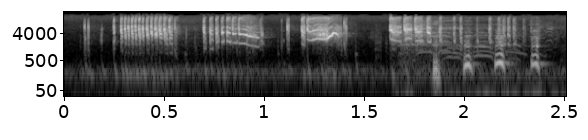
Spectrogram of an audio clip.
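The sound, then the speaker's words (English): A human voice imitates monkey chatter, performed to picture: rapid, shrill squeaks and screeches in quick bursts, ending in a run of rising, looping chirps. Loud and with no talking. “Okay, how does a human make these sounds?”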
